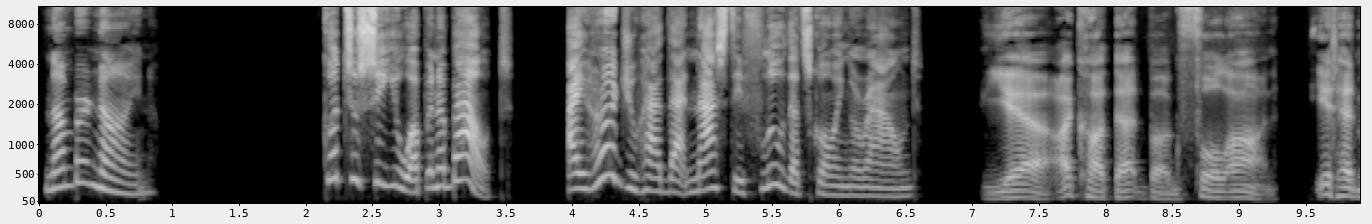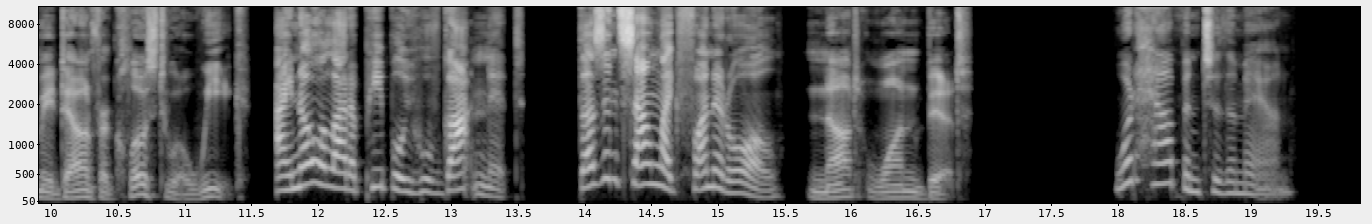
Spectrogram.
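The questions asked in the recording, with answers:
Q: What happened to the man?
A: He had the flu and was sick for almost a week.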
